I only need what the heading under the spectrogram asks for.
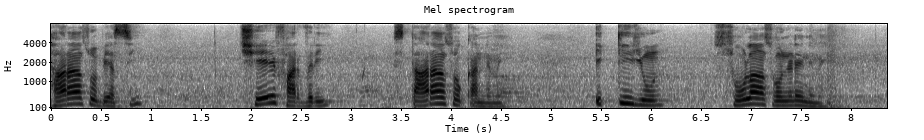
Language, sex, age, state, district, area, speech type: Punjabi, male, 30-45, Punjab, Bathinda, urban, spontaneous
